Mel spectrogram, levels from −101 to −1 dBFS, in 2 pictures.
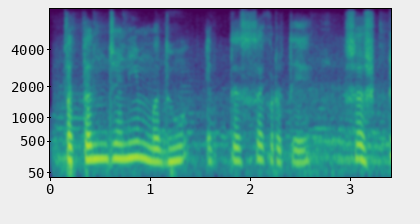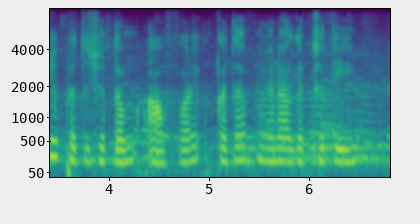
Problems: constant background noise, continuous background conversations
